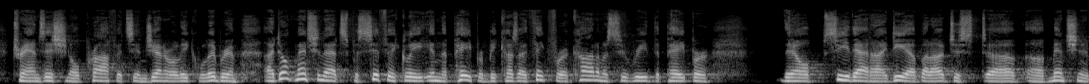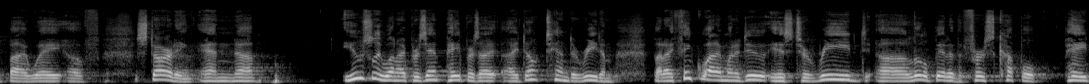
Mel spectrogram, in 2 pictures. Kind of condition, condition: setting, live audience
